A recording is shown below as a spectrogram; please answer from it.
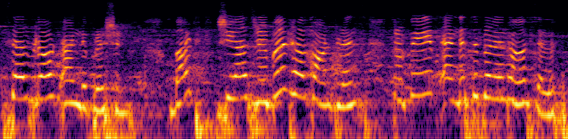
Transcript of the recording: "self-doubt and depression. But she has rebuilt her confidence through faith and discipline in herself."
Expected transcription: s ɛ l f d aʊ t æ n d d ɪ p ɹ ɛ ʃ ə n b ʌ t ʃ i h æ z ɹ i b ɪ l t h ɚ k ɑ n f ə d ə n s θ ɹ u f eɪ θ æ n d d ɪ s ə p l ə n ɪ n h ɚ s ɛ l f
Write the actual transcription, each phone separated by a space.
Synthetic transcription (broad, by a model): s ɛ l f d aʊ t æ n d d ɪ p ɹ ɛ ʃ ə n b ʌ t ʃ i h æ z ɹ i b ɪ l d h ɚ k ɑ n f ə d ə n s t ɹ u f eɪ t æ n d d ɪ s ə p l ə n ɪ n h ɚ s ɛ l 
